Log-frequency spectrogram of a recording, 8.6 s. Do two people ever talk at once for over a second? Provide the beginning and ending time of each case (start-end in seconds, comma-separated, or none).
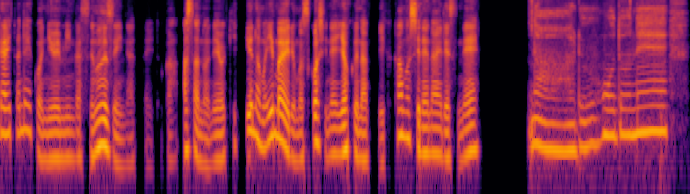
none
